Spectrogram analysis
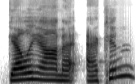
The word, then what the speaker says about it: Gellyahnah Aakhen: Galana Aken. Did I pronounce that correctly?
